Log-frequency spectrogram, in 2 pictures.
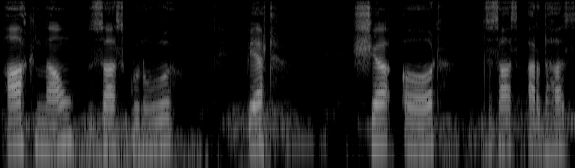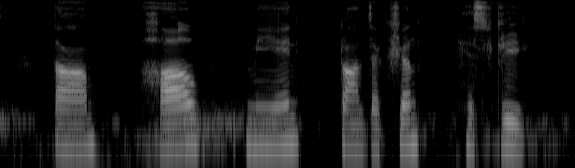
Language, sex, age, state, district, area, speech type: Kashmiri, male, 30-45, Jammu and Kashmir, Pulwama, urban, read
